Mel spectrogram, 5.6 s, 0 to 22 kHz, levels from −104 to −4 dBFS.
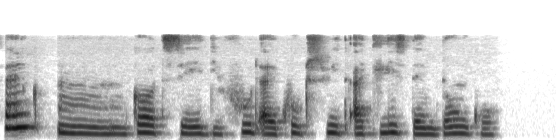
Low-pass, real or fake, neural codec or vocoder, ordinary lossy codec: none; real; none; none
